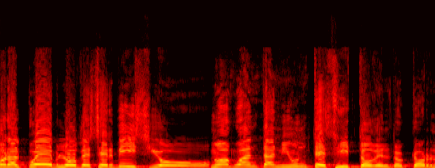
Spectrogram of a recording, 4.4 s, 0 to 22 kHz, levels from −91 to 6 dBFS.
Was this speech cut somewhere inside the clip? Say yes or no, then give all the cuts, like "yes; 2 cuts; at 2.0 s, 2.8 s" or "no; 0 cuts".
yes; 1 cut; at 2.0 s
